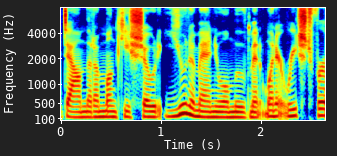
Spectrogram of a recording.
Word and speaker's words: unimanual: On the flip side of that, we have unimanual, pronounced unimanual.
